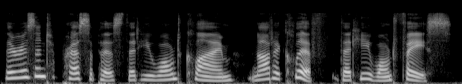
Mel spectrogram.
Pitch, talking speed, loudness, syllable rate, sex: 230 Hz, 195 wpm, -19 LUFS, 4.4 syllables/s, female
